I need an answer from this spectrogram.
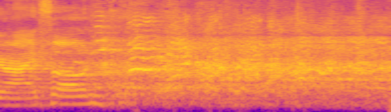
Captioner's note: audience laughing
